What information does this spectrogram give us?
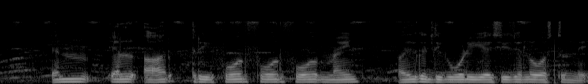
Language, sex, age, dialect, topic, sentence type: Telugu, male, 60-100, Central/Coastal, agriculture, question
